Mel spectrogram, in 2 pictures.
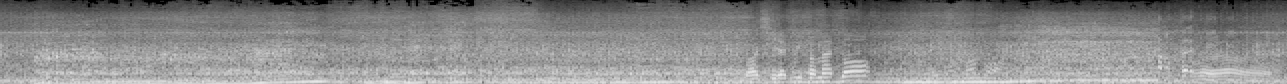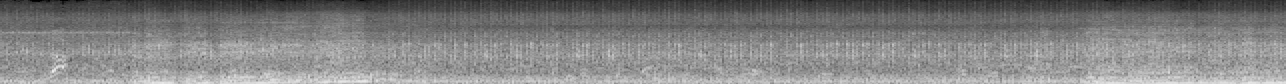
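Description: An engine revs hard, rising and falling as an off-road vehicle climbs.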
